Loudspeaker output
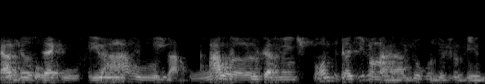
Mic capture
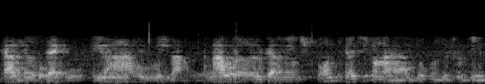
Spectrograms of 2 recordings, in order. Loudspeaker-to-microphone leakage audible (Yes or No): Yes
